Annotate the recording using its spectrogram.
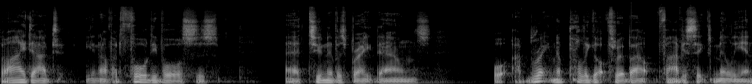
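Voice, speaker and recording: With a Mancunian accent, a man talks in a very deep, low pitch and lively intonation. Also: fairly quick pace. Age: 60s. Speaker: podcast host. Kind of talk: casual chat.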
